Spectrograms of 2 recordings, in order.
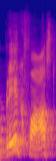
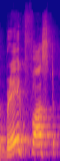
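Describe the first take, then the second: First: Breakfast as "brake-faast", with a long open second vowel; mistaken pronunciation. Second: Breakfast with a short second vowel, "fust"; dictionary pronunciation. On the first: Teacher showing students the disputed word, spelling pronunciation. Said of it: "कोई मानेगा ही नहीं". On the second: Teacher correcting a doubting student, careful dictionary pronunciation. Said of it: "ये sir ब्रेकफास्ट कैसे हो गया". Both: Shown as a demonstration.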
